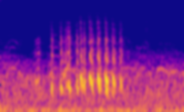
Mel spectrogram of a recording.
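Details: Several sandhill cranes nearby on a frosty, very cold winter day in Florida, with frost on the ground, give a short rolling, rattling call: a quick run of about ten throaty pulses, distant-sounding, over a low background rumble.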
